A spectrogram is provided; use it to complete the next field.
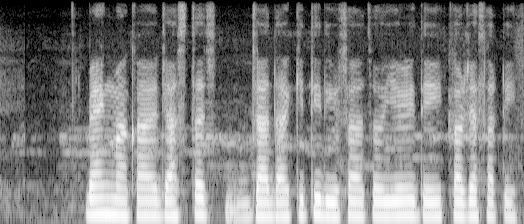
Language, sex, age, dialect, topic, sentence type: Marathi, male, 60-100, Southern Konkan, banking, question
